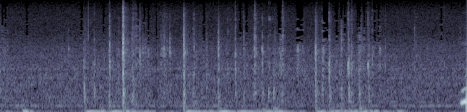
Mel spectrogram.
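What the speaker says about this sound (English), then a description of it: "Typing a little bit faster." Quick irregular keystrokes on a computer keyboard tap close by in short bursts, with brief pauses between runs of keys and no talking.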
